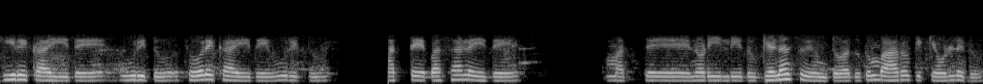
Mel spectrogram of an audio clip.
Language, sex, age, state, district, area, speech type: Kannada, female, 45-60, Karnataka, Dakshina Kannada, rural, conversation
